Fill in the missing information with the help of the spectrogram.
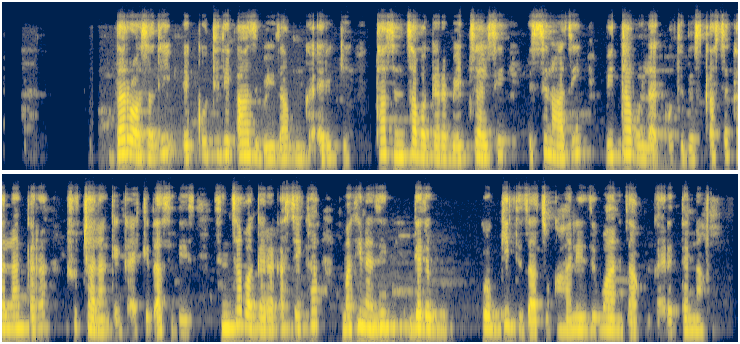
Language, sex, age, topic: Gamo, female, 25-35, government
